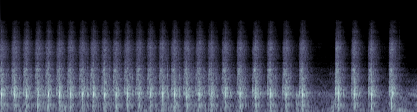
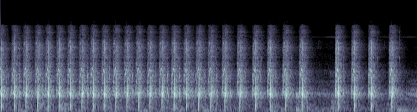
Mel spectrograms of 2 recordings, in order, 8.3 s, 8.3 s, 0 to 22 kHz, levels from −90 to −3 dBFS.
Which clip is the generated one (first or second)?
first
